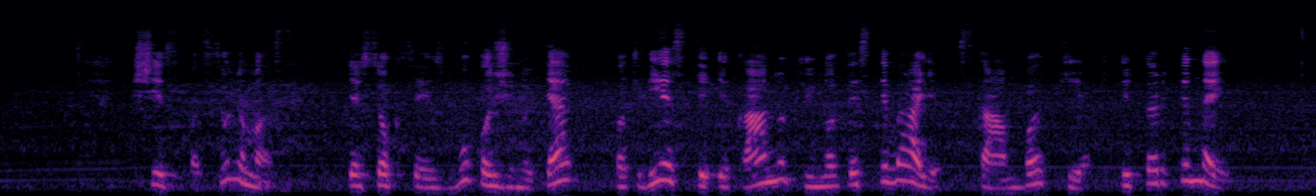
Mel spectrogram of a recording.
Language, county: Lithuanian, Vilnius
